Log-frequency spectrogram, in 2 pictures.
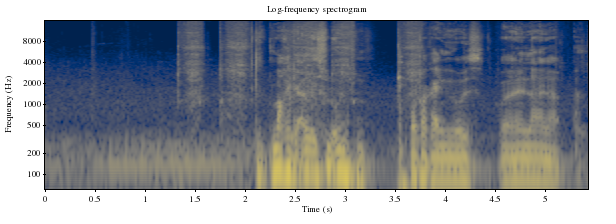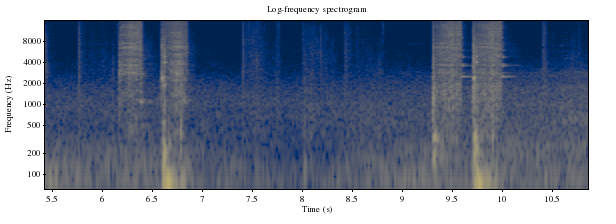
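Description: A trowel scrapes and taps on brick.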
